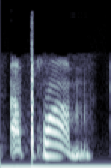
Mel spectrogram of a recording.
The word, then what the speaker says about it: aplomb: APLOMB. You know, you do something with dignity or grace, and he called it a plum, and I said it's a plum. So Lou looked it up, and the first pronunciation was a plum, and the second one, I guess I have to give it to Chucky, it was okay.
